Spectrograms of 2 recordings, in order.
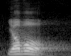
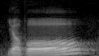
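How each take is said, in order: First: It sounds reproachful, like a complaint. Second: It sounds coaxing, like asking a favor.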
